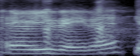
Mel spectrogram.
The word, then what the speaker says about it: Ayurveda: You got into your Ayurveda. I hope I'm saying that right. – Yeah. Ayurveda.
